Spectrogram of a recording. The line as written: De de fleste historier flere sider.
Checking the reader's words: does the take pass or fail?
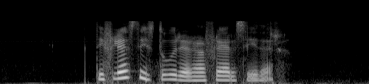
fail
